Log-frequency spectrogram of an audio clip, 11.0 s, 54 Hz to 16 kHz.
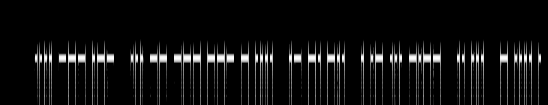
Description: Morse code, heard as a keyed tone, about 25 wpm, 700 Hz. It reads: HOW SMOOTH AND EASY IS THE
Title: Sentences from Top 1400 Words 25wpm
